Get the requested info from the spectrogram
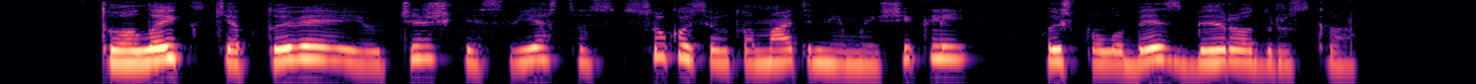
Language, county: Lithuanian, Utena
